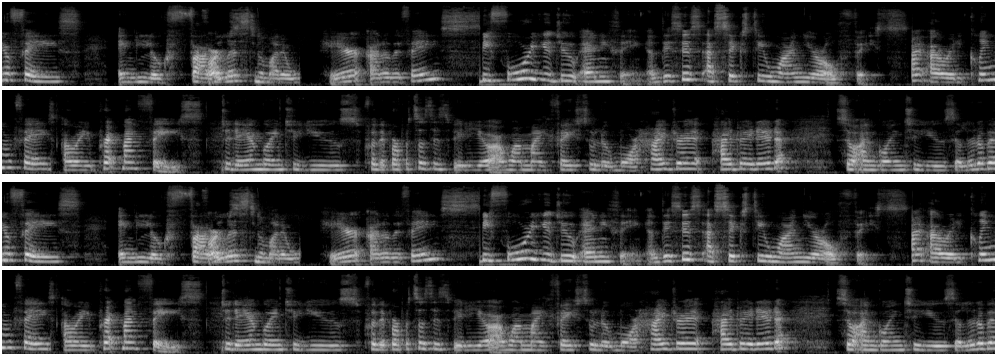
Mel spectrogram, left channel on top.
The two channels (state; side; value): normal; both; correlation 0.76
